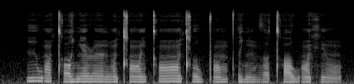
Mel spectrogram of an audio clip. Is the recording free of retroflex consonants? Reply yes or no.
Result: yes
